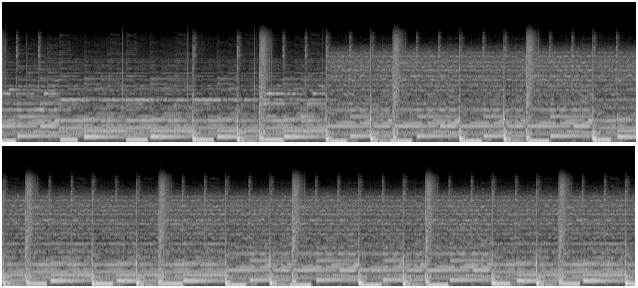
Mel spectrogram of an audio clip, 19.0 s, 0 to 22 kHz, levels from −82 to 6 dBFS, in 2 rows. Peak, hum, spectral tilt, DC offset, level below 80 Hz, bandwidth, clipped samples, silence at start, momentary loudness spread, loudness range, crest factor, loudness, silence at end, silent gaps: -4 dBFS; none; -6 dB/octave; under 0.1%; -24 dBFS; 9.8 kHz; under 0.1%; 0 s; 3 LU; 1 LU; 14 dB; -18 LUFS; 0 s; none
